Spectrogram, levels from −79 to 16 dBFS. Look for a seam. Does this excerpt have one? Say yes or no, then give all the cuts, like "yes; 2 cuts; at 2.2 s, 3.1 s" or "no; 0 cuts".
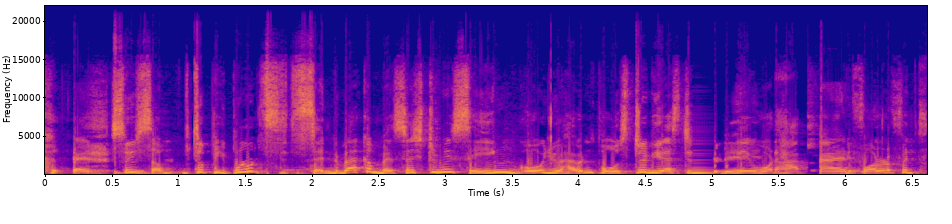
yes; 1 cut; at 5.6 s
